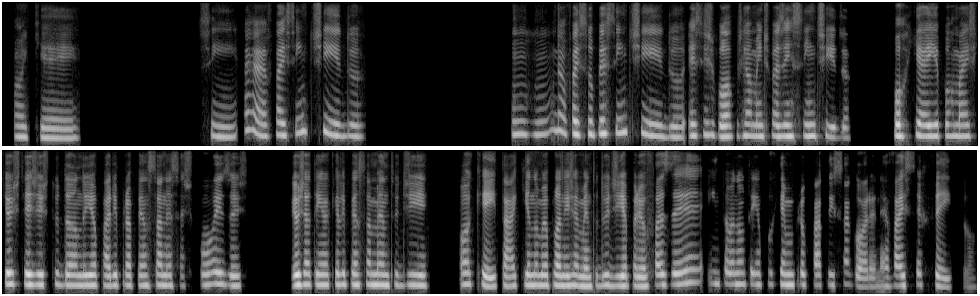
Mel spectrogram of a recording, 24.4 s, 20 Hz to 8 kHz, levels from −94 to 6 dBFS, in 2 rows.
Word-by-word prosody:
Ok. 195 -3 -3 1.5
Sim, 220 -2 -5
é, 315 -10 -3
faz 245 +2 -2
sentido. 245 -6 -3 1.8
Uhum. 270 +3 -6
Não, 335 -4 -3
faz 270 -2 +3
super 280 +2 +1
sentido, 245 -8 -2
esses 240 +2 -2
blocos 225 -1 +1
realmente 230 -2 -1
fazem 230 -1 +3
sentido. 225 -4 -3 0.5
Porque 235 +2 +4
aí 230 0 +4
por 235 +1 -5
mais 230 0 -1
que 235 0 +3
eu - - +10
esteja 220 -2 +5
estudando 215 -1 +1
e 210 - +6
eu 210 - +4
pare 205 0 0
para 210 -1 -2
pensar 205 +1 -2
nessas 205 -1 -4
coisas, 215 -3 -1 0.5
eu 210 +2 +10
já 225 +1 +4
tenho 220 0 +2
aquele 225 +1 0
pensamento 220 -1 +2
de: 210 0 0 0.4
"Ok 225 -4 +2
está 195 0 -3
aqui 210 +2 0
no 210 0 +4
meu 210 0 +4
planejamento 200 -1 +3
do 210 +2 +1
dia 195 0 +3
para 195 -1 0
eu 190 - +4
fazer, 225 +6 0
então 240 -1 -7
eu 225 - -3
não 230 0 -1
tenho 225 -1 -5
porque 230 +1 -5
me 220 0 +4
preocupar 215 -1 -5
com 220 - -15
isso 215 +2 -11
agora, 180 -5 -6
né, 190 0 -9
vai 200 +1 0
ser 220 +2 -9
feito." 175 - -4
220 Hz, 150 wpm, -23 LUFS, 210-235 Hz, 1.8 s, eu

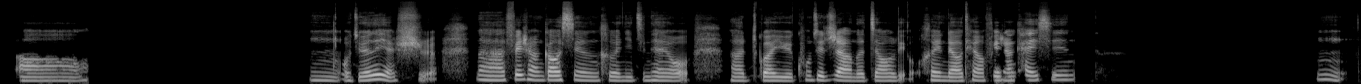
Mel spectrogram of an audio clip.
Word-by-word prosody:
哦。 175 +1 -4 2.2
嗯， 190 -2 -6
我 185 - -5
觉 180 +2 +1
得 230 +2 +5
也 185 -6 +1
是。 - - +2 0.4
那 200 -3 0
非 225 +1 +4
常 210 -3 +1
高 200 0 +5
兴， 190 -3 +4
和 180 -1 -3
你 175 0 -7
今 180 0 -3
天 180 -2 -1
有， 170 -1 -2 0.4
呃， 175 -2 -2 0.2
关 180 -1 +3
于 170 -1 0
空 205 +4 -9
气 200 - +2
质 200 +2 +3
量 175 -2 +5
的 165 0 -3
交 175 -1 +1
流， - - -5
和 200 - -4
你 190 - +1
聊 170 0 +3
天 180 +1 0
非 190 - 0
常 180 0 +1
开 195 +1 +1
心。 215 +1 -2 2.4
嗯。 225 -5 -9
185 Hz, 160 characters per minute, -25 LUFS, 175-200 Hz, 2.4 s, 得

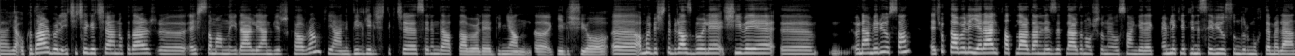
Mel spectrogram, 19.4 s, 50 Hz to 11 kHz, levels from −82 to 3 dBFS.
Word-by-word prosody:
ya 195 -1 -2
o 190 - -4
kadar 250 +5 +4
böyle 230 -3 +2
iç 215 +1 -7
içe 255 +2 0
geçen, 235 -1 0
o 220 - -6
kadar, 230 +1 +1
ııı, 190 -2 -4
eş 210 +2 -2
zamanlı 215 -2 -2
ilerleyen 200 0 0
bir 205 +1 -6
kavram 225 +10 0
ki 265 -7 -8
yani 185 -3 -4
dil 215 -1 -2
geliştikçe 220 +2 -3
senin 210 -1 -5
de - - -1
hatta 185 -3 -1
böyle 170 -1 -2
dünyan 175 -3 -4
da 165 -2 -2
gelişiyor. 170 -1 -3
Iıı, 200 -1 +3
ama 250 +3 +2
bir - - 0
işte 250 0 -5
biraz 250 -2 +3
böyle 245 0 +2
şiveye, 245 0 +3
ııı, 205 +1 -3 0.6
önem 245 +1 +3
veriyorsan, 295 +4 +1 0.3
eee, 205 - +1
çok 320 +10 -8
daha 275 -1 +8
böyle 275 0 +3
yerel 250 -1 +6
tatlardan, 235 -2 +2
lezzetlerden 225 0 0
hoşlanıyor 210 -1 -6
olsan 200 0 -4
gerek. 195 -1 -2
Memleketlini 230 0 0
seviyorsundur 225 -2 -1
muhtemelen. 195 -2 -1
220 Hz, 150 wpm, -24 LUFS, 200-240 Hz, 0.6 s, daha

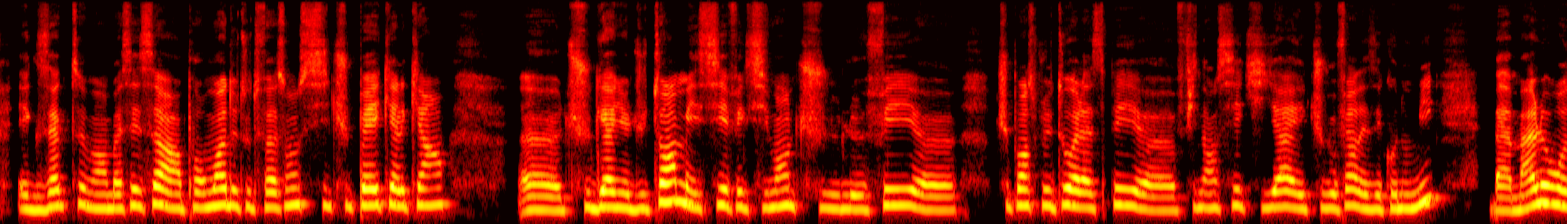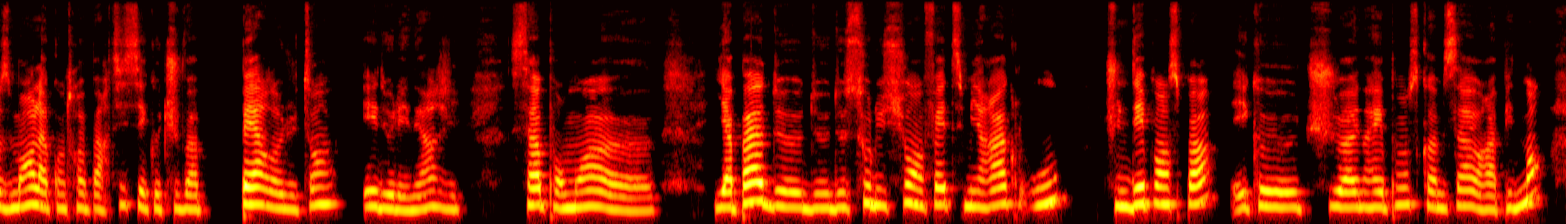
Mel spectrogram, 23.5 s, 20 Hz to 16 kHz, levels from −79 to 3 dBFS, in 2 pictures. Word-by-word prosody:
Exactement, 205 +3 -1
bah, 200 0 0
c'est 240 +3 -1
ça, 235 -2 +3
hein, 200 - -1
pour 210 +1 -3
moi 240 +2 +4
de 235 - 0
toute 220 -3 -7
façon, 220 +4 0
si 255 -2 -5
tu 230 -3 -8
payes 240 +2 +5
quelqu'un, 250 0 0 0.6
heu, 185 -1 0
tu 205 +4 -4
gagnes 215 -1 +4
du 195 +1 -2
temps 295 +8 +6
mais 260 -7 +2
si 225 +5 -2
effectivement 220 +1 -2
tu 210 -3 -6
le 195 -1 -3
fais, 245 +6 -1
heu, 185 -1 -2 0.3
tu 220 - -9
penses 240 0 +1
plutôt 245 0 +1
à - - +6
l'aspect, 225 +3 0
heu, 180 -2 -2
financier 210 +5 -6
qu'il 210 0 -8
y 225 - +1
a 220 -2 +2
et 200 - -3
tu 195 +2 -10
veux 205 -1 -3
faire 240 -1 -1
des 195 -2 -2
économies, 200 - -1 0.4
bah, 175 -1 -2
malheureusement 230 +1 +3
la 220 -4 +2
contrepartie 205 +2 -6
c'est 235 -3 -4
que 200 - -6
tu 200 +1 -6
vas 195 -1 -2 0.3
perdre 255 -5 +6
du 190 -2 -5
temps 255 +6 -2 0.2
et 230 0 0
de 205 - 0
l'énergie. 190 +1 -4 0.3
Ça, 250 -1 +3
pour 220 -5 -2
moi, 220 0 +1
heu, 175 -1 -5 0.4
il 220 - -4
y - - +8
a 220 - +5
pas 290 +4 +9
de 225 -3 0
de 205 +1 -3
de 205 +2 -2
solution 245 +3 -1
en 240 - +1
fait 250 +1 -1
miracle, 240 +4 -1
où, 280 +7 0 0.3
tu 235 - -2
ne - - +4
dépenses 260 +2 +4
pas 270 +6 +3
et 200 +3 -5
que 220 -1 +1
tu 230 +1 -3
as 215 -1 +3
une 220 - -3
réponse 245 +4 -3
comme 220 -5 -3
ça, 230 +3 -2
heu, - - -1
rapidement. 205 - -1
220 Hz, 220 wpm, -21 LUFS, 200-245 Hz, 0.6 s, pas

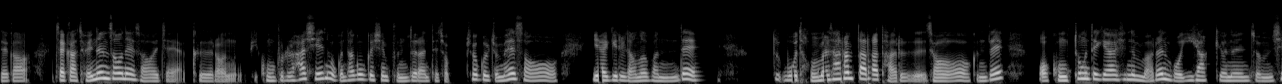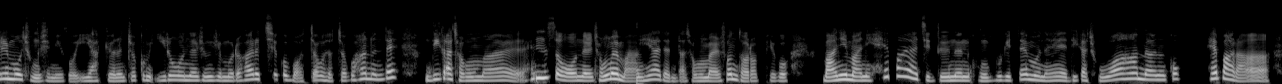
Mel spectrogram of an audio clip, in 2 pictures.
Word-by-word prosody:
제가 165 0 -3 0.3
제가 190 -1 +2
되는 225 +11 +4
선에서 235 - +2
이제 75 - -7
그런 75 -1 -5
비 - - -20
공부를 180 +1 -4
하신 255 +5 +1
혹은 190 -8 -1
하고 225 +3 +1
계신 205 -3 -1
분들한테 165 0 -3
접촉을 215 +5 -3
좀 175 +2 -2
해서 185 -9 0 0.3
이야기를 195 -1 +2
나눠 170 +2 -1
봤는데 180 +6 0 0.7
또 230 - -8
뭐 200 +1 -2
정말 190 +5 -1
사람따라 250 -2 +4
다르죠. 160 +2 -2
근데 230 - +1 0.3
어 170 - +1
공통되게 230 +7 +2
하시는 225 0 +1
말은 230 +6 +2
뭐 160 -3 -1
이 185 +4 -5
학교는 175 -3 -2
좀 160 -2 -4
실무 245 +4 +3
중심이고 155 -5 -5
이 160 +3 -5
학교는 160 -1 -4
쪼끔 190 +1 -5
이론을 195 0 0
중심으로 180 -2 -2
가르치고 225 -1 -1
뭐 - - -5
어쩌고저쩌고하는데 210 - -1 0.3
"네가 240 +6 +2
정말 180 -1 -2
hands 295 +4 +7
on을 175 -2 +3
정말 220 +7 +6
많이 170 -3 -1
해야 225 0 +1
된다. 150 -4 -5
정말 155 0 -2
손 235 +3 +3
더럽히고 160 -1 -4 0.3
많이 190 +6 +6
많이 185 -3 +3
해 345 - -3
봐야지 265 - +1
느는 180 +1 +2
공부기 180 +3 -4
때문에 185 -5 0
네가 180 +1 -3
좋아하면은 220 +4 +1
꼭 250 +1 -4 0.3
해 270 - +5
봐라." 205 - 0
185 Hz, 375 characters per minute, -23 LUFS, 170-225 Hz, 0.7 s, hands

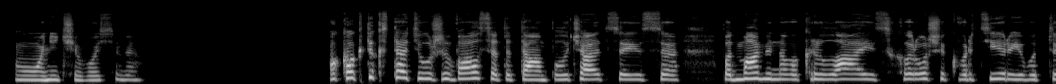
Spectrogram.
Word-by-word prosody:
О, 205 -1 0
ничего 200 -1 -2
себе! 210 -1 -10 1.9
А - - +2
как 295 +1 +4
ты, 330 - +2
кстати, 305 -2 +1
уживался-то 260 -1 +1
там? 215 -1 +3
Получается, 230 +2 -1 0.2
из-под 220 +1 -5
маминого 235 -2 +4
крыла, 240 +1 +1
из 230 -3 -7
хорошей 250 +1 -3
квартиры, 235 +2 -3
и 225 - -1
вот 220 -1 -5
230 Hz, 100 wpm, -22 LUFS, 215-255 Hz, 1.9 s, как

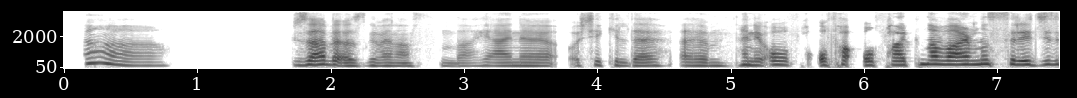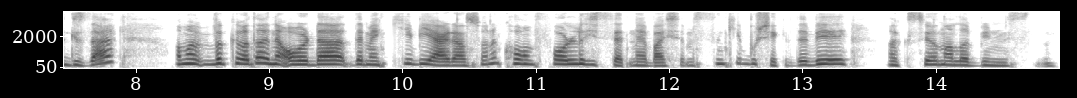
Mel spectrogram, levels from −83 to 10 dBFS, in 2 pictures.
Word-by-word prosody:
A! 175 - -4 0.9
Güzel 200 +3 +3
bir - - +3
özgüven 155 +1 -3
aslında. 140 0 -12
Yani, 155 -1 -5
o 155 - -13
şekilde, 160 -3 -6
emm, 160 -2 -4
hani, 185 -2 +1
o 195 -2 0 0.2
o 175 - +5
fa - - 0
o 180 - +3
farkına 205 +4 +3
varma 205 +2 +7
süreci 205 -2 +2
güzel. 190 - 0 0.5
Ama 230 -1 +2
bir 210 - -5
bakıma 260 -3 +2
da, 290 - +4
hani, 225 -5 +4
orada 210 +2 +4
demek 200 -3 -1
ki 245 -3 -8
bir 230 - -2
yerden 175 -4 +4
sonra 215 - -7
konforlu 225 -2 +1
hissetmeye 170 -4 -5
başlamışsın 170 +8 -7
ki 235 0 -14
bu 235 - -7
şekilde 175 +1 -6
bir 230 0 +3 0.3
aksiyon 200 +2 -3
alabilmişsin. 170 -7 -5
190 Hz, 155 wpm, -22 LUFS, 165-220 Hz, 0.9 s, varma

